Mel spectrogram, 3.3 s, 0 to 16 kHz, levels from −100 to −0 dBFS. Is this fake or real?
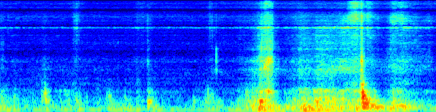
fake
